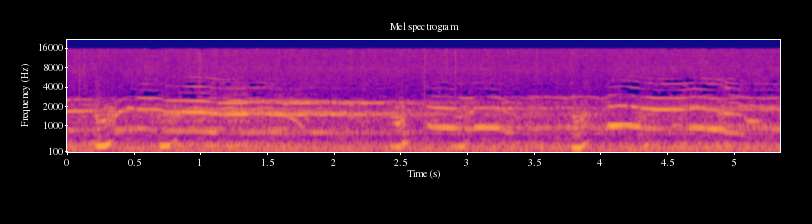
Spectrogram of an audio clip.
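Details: Underwater song of a real humpback whale from a Capitol Records recording: drawn-out wavering tonal notes layered with harmonics, punctuated by about five short bright upsweeping yelps spread across the clip, with a low murmuring sea rumble beneath.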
